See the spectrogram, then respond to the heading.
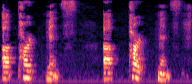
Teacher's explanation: I'm emphasizing the second syllable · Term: emphasis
